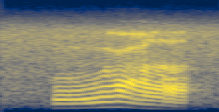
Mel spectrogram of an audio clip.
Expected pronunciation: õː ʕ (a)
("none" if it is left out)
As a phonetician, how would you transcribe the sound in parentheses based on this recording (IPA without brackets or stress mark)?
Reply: a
